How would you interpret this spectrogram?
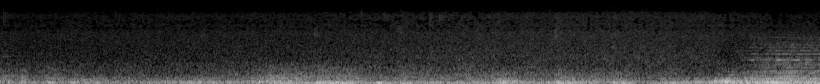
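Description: Steady rain pours down onto a windshield while deep thunder rumbles and rolls continuously underneath, building to a louder peal near the end. No voices.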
